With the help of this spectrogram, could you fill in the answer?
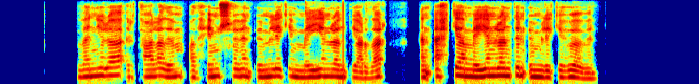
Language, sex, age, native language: Icelandic, female, 40-49, Icelandic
